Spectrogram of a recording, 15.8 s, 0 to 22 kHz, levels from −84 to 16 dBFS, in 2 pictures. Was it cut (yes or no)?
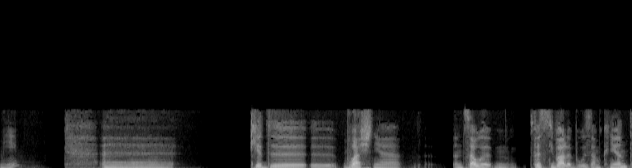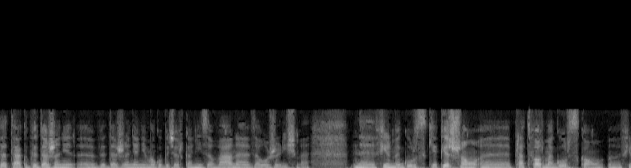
yes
